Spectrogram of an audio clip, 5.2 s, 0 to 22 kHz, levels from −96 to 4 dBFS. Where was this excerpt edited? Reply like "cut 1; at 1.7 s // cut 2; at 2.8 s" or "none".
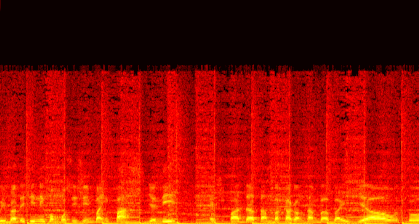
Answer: cut 1; at 2.7 s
